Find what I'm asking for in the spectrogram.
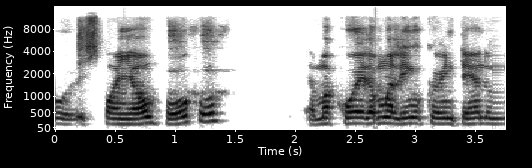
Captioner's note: toy squeaking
